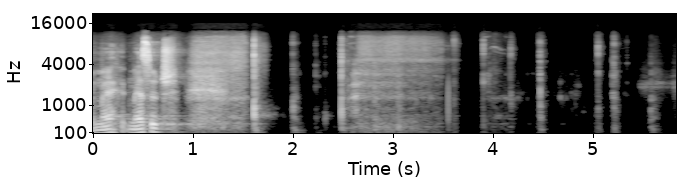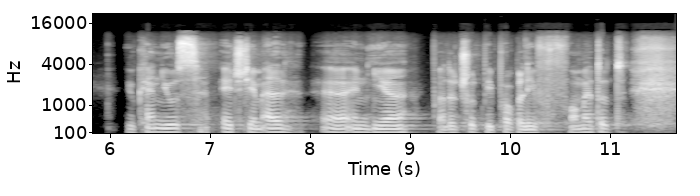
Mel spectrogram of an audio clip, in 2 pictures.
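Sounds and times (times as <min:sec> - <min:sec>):
speech: 0:00.0 - 0:01.4, 0:06.2 - 0:11.6
typing on a computer keyboard: 0:01.6 - 0:02.7, 0:03.5 - 0:06.1.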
